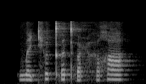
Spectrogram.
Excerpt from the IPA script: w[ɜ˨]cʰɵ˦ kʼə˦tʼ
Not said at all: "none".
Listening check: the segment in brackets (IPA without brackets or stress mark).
ɛ˨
